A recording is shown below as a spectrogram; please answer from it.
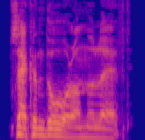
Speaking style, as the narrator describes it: Byzanthus said curtly

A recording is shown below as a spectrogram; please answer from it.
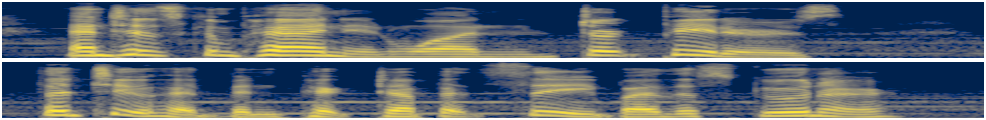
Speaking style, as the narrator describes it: exclaimed

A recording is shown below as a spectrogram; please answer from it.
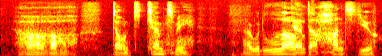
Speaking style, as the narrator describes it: sort of growls and he says

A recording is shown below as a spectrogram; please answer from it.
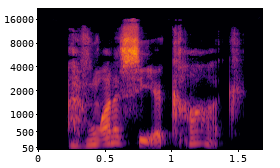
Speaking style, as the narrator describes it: I whine

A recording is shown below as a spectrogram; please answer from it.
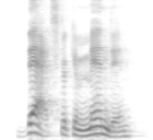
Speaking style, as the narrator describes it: she spat

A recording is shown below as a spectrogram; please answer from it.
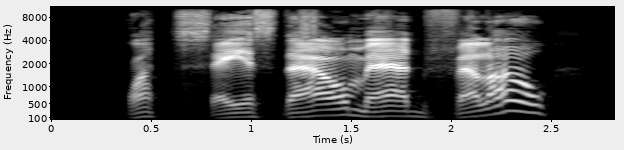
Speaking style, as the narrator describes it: screeched the arch-priest, his black eyes bright as knife points

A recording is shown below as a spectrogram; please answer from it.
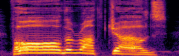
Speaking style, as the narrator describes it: The knights and the men in arms roared as one

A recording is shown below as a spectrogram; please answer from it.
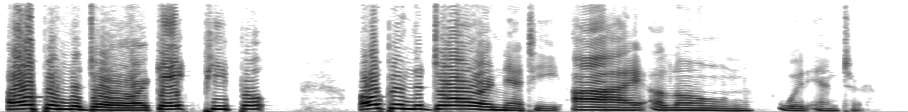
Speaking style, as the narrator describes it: knocked loudly and cried in a fierce voice

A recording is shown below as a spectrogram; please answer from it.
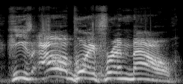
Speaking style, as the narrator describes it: Sklieb yells out towards you

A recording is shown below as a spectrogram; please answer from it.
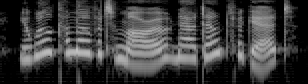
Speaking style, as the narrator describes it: the young woman on the boat called out

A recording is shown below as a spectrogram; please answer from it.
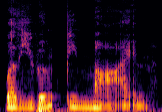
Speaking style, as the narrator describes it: Malfoy rasps

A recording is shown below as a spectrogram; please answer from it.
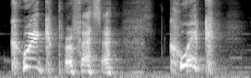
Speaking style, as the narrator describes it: wailed the imploring voice

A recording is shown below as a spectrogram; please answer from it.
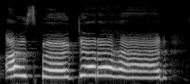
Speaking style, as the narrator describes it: Vivacia screams out

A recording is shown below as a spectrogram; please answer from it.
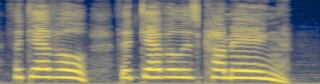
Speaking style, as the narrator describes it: the children ran screaming home, crying out

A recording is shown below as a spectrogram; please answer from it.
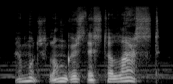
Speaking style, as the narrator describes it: he whispered to Dyson

